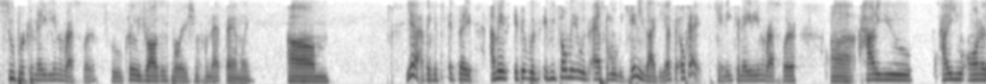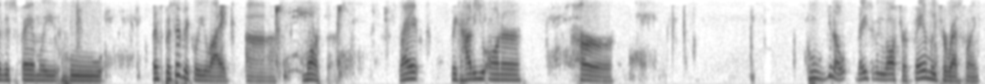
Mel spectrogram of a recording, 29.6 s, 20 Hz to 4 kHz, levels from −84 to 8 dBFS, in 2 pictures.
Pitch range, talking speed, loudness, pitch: 120-155 Hz, 140 wpm, -26 LUFS, 140 Hz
